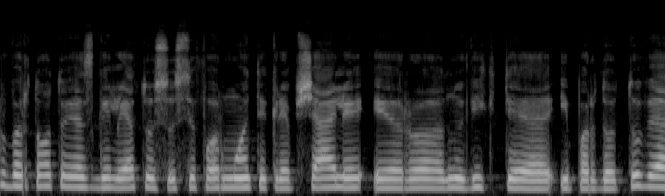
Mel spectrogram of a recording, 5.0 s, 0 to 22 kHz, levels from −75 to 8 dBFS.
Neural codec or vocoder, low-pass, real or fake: none; 14.4 kHz; real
